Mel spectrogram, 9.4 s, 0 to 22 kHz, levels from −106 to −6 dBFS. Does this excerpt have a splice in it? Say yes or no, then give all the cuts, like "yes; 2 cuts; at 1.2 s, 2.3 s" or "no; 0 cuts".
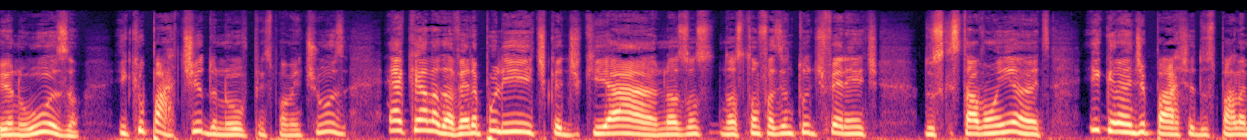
no; 0 cuts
